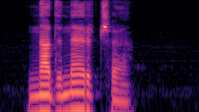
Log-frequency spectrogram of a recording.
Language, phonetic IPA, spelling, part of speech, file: Polish, [nadˈnɛrt͡ʃɛ], nadnercze, noun, Pl-nadnercze.ogg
